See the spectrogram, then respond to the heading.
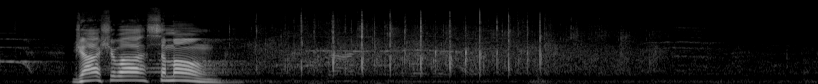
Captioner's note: applause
